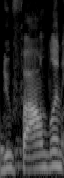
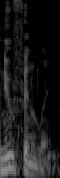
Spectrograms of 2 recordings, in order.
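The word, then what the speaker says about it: Newfoundland: walking around my house I've heard it both pronounced New Foundland and New Finland I've heard both I received two tips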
